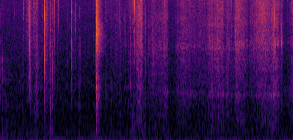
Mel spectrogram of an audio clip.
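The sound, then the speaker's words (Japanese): Toothpick ASMR: soft, dry crackles and tiny clicks in an irregular patter, with one sharper, louder snap early on, then quieter rustling crinkles. No voices. “この、こういうね、こういう音を取るわけですよ。ASMR でね。”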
